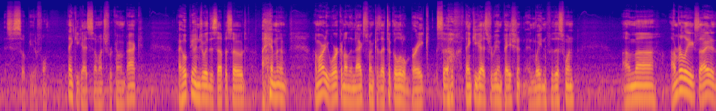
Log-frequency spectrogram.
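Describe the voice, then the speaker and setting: Eager deep-voiced man showing his grow tents. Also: a little hiss or hum. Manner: enthusiastic, keeps saying "ladies and gentlemen". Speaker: home grower vlogger. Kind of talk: casual show-and-tell vlog. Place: indoors beside grow tents.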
